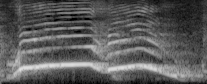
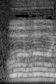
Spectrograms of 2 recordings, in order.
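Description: First: Very high, long falsetto whoop; full-on woo-hoo. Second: Low-effort token woo-hoo; half-hearted woo-hoo. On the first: Leader shows how it's gotta be, full-on high woo-hoo. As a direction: commit fully to a high squeal. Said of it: "It's gotta be". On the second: Leader mimics guys holding back, half-hearted woo-hoo. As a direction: toss it off without commitment. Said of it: "don't wanna go full on it". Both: Shown as a demonstration.

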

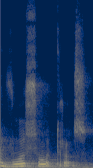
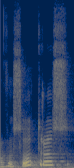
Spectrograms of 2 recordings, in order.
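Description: First: «восотрос» said slowly, each syllable clear; drawn out slowly so learners catch it; teacher introducing the pronoun slowly; slow model word. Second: «восотрос» lifted high with a rising tune; teacher warning learners about a rare form; raised for emphasis. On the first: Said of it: "Наступна особа — це". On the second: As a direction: flag «восотрос» as the special case. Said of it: "маленька зірочка". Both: Shown as a demonstration.

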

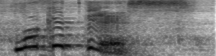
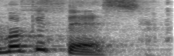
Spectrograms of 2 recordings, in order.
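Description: First: Much higher, squealing "Look at this!"; excited shout. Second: Said in the usual way. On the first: Real, not acted. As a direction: burst out in disbelief at the kills. Shows his kills to viewers.

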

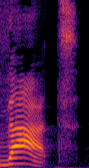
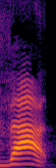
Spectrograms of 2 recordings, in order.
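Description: First: "that" loud, tongue between the teeth, buzzing th; voiced th demo. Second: "That" loud, tongue between the teeth, buzzing th; voiced th repeat. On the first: Teacher models "that" for students, loud and buzzing. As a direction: punch out "that" with a strong voiced th. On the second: Teacher repeats "That" for students, loud and buzzing. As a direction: repeat "That" with the same strong buzz. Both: Shown as a demonstration. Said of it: "mình nói là".

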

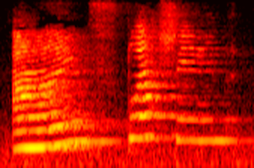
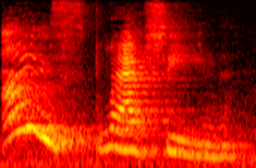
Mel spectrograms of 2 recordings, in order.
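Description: First: High, stretched-out character voice; Fluff's voice. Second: Lightly voiced slow character; Billy's voice. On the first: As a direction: call it out high and slow. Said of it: "said Fluff". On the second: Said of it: "said Billy". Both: A narrator's reading.

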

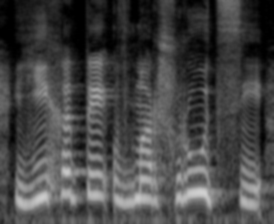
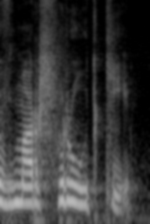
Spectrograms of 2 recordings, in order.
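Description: First: Said in the usual way. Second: «маршрутці» said as «маршрутки», with a hard к before the ending; wrong form. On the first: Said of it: "Наприклад". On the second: Shown as a demonstration. Teacher to the class, demonstrating the wrong form «маршрутці» said with a к. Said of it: "а не".

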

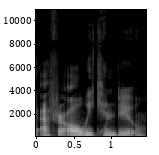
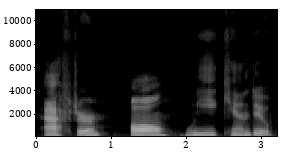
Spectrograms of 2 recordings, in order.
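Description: First: Said in the usual way. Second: "After all we can do" slowly, each word set apart; stress on every word. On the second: Shown as a demonstration. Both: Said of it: "emphasizes every word".

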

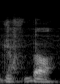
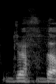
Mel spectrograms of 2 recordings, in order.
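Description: First: जुफदा with a short "u" in the first syllable; variant pronunciation. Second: Said in the usual way. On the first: Shown as a demonstration. Teacher showing how some people say frog, जुफदा with "juf". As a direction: say जुफदा starting "juf", not "jaf". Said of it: "कुछ लोग बोलते हैं जुफदा". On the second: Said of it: "और कुछ लोग बोलते हैं".

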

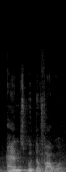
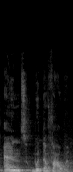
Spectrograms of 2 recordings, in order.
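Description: The two takes are said the same way.

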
